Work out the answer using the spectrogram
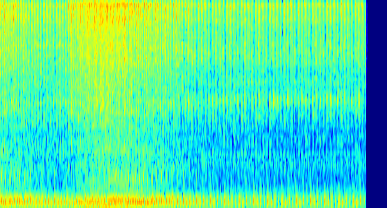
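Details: Old Toyota L diesel engine, long unused, after fixing dead power to the starter magnetic switch, cleaning the starter and tidying loose wiring: it cranks and catches on the first try, then settles into an even diesel clatter. Healthy start and idle.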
